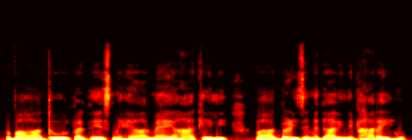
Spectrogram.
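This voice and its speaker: A woman's voice: medium pitch, level tone, mellow, no echo, natural voice. A woman voicing a patient young daughter-in-law who pleads humbly and tearfully, in a storybook reading. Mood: pleading.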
